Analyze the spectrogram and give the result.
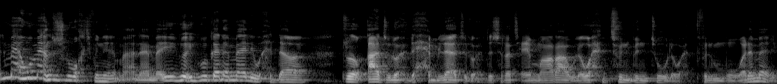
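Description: A man in a Moroccan accent at a very fast pace, hardly any pauses, against a quiet background. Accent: Moroccan Arabic (Darija). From Morocco. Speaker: YouTuber. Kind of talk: commentary vlog. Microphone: studio mic.

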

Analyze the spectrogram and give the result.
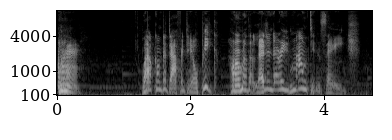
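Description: Faint music plays in the background as a high-pitched, put-on character voice speaks at a moderate pace. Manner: cheerful, welcoming.

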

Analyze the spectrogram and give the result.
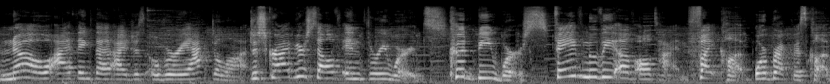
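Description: Faint music plays in the background as the speaker talks at a fairly quick pace. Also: woman. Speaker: vlogger. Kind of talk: casual vlog Q&A with jokes. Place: home room.

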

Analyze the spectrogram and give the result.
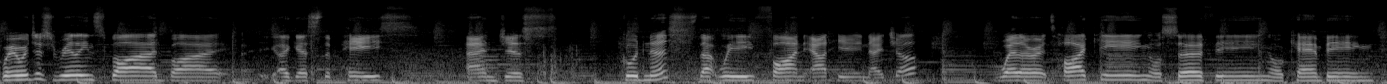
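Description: Clear music plays in the background as a man speaks at a very slow pace, his sound dry with no echo. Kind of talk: casual vlog chat. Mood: calm, warm, reflective. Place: beach. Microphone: phone near.

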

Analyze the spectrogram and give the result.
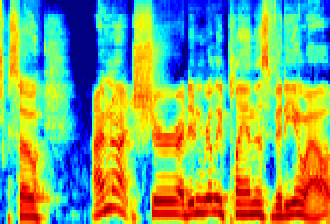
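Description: A man talks at a moderate pace, and the background stays quiet. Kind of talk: casual unboxing tutorial. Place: studio. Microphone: studio mic.

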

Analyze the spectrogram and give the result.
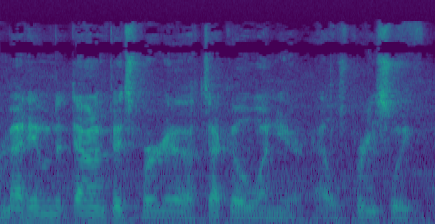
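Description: There is light background noise. A man speaks at a moderate pace. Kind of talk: casual vlog chat. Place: workshop. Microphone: phone near.

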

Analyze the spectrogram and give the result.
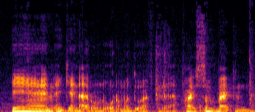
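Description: Light background noise sits under a man's speech. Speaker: fitness vlogger. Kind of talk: casual vlog chat.

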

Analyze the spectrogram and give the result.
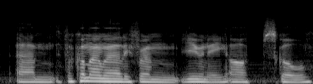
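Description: Monotone, flat intonation runs through speech with a British accent. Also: man. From Northeast England. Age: 20s. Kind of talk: scripted self-introduction read for English learners.

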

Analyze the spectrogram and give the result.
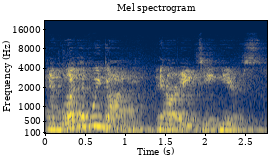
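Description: A woman with an American accent is heard in strong room echo with light background noise. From eastern North Carolina. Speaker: political candidate, teacher. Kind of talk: candidate forum debate. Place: hall. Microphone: podium.

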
